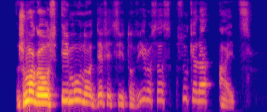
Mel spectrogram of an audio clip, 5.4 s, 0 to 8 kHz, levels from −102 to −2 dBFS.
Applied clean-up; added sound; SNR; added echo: none; none; none; none.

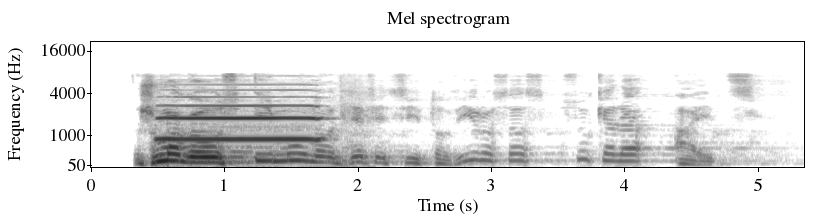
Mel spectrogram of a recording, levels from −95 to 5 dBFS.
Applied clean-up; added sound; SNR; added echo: none; Wind instrument, woodwind instrument; -5 dB; reverberation time 1.0 s.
